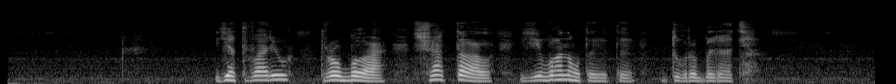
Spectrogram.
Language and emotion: Russian, neutral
